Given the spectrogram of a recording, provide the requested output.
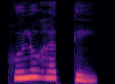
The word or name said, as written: ಹುಲುಹತ್ತಿ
